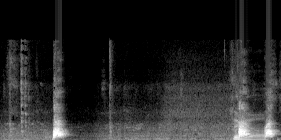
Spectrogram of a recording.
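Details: Semi the Shih Tzu, waiting on a rainy day for Lotto and Hana to return from grooming, gives one sharp yelp, falls quiet, then lets out a longer whine sliding down in pitch and a final short cry.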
